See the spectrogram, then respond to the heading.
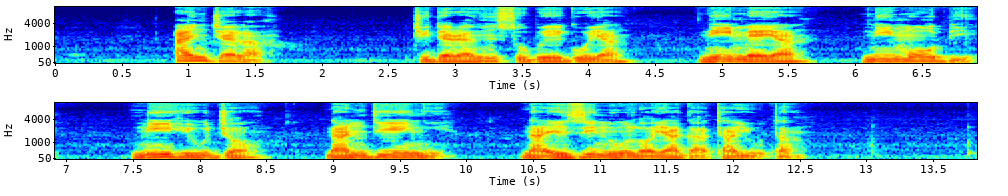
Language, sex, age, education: Igbo, male, 15-29, tertiary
